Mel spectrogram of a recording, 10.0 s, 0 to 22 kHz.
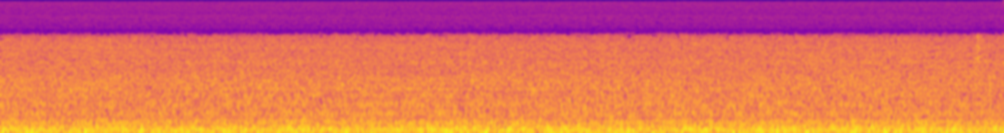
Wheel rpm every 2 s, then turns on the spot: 0, 0, 0, 0, 0.
none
